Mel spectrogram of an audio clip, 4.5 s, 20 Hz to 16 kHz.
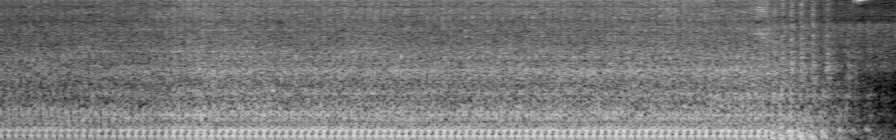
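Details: Troy-Bilt edger model 25B-554M711 with a Briggs & Stratton 500e engine (09P602-0076-F1), after carburetor cleaning and priming: the small single-cylinder engine catches and runs at a steady, even fast chug for about four seconds before shutting off; healthy running.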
